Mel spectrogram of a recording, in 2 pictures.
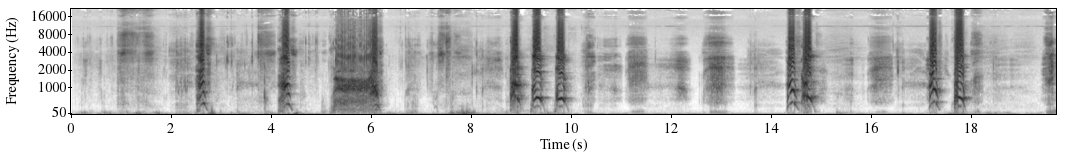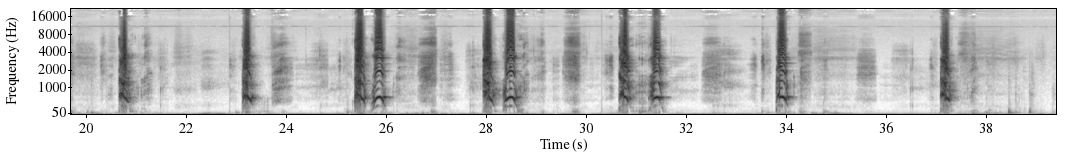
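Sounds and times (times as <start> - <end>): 
large dog barking: 2.4 - 6.4, 8.8 - 10.5, 14.3 - 15.2, 17.1 - 18.3, 20.6 - 21.4, 23.1 - 24.1, 25.3 - 26.3, 27.9 - 29.0, 30.6 - 31.8, 33.8 - 34.4, 37.1 - 37.9.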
